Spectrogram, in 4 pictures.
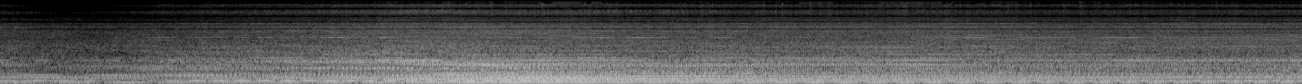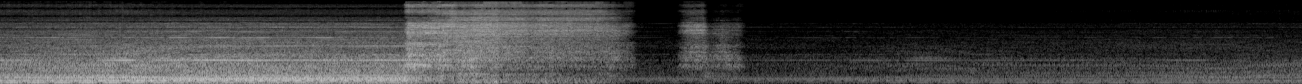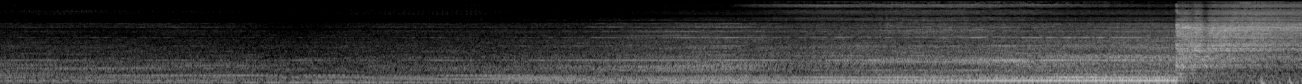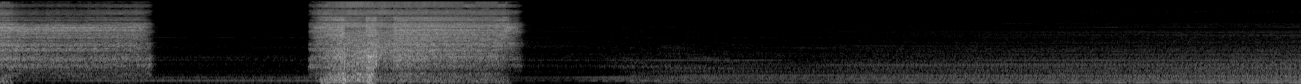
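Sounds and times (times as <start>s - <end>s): diesel engine running: 0.0s - 40.7s
air compressor running: 0.0s - 48.0s
loud rush of air: 17.1s - 20.5s, 42.2s - 44.3s.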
